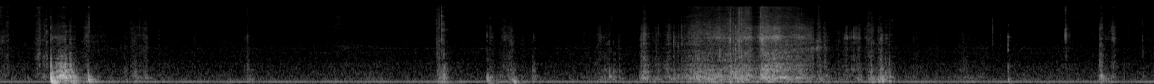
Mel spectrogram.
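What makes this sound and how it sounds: A small, thick paperback book, the Emergency Response Guidebook 2012, with a glossy orange cover and multicolored page edges, is held in both hands and turned to show the spine. Fingertips and nails scratch and tap the cover, spine and page edges, making sharp taps over a steady low hum. A longer rustling scrape builds around the middle.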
